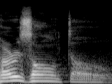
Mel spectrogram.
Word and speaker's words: horizontal: Você torna a palavra paroxítona, como foi o caso de horizontal. Horizontal, em inglês, então, é paroxítona em função de grupos fonológicos.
